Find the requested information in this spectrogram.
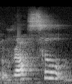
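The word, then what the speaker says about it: rustle: make a mental note We've Got This brilliant actor Russell Crowe the Gladiator right and the same pronunciation Russell branches Russell Crowe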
